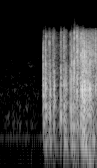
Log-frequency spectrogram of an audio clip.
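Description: A single quick burst of tarot cards being shuffled, close and crisp, rising out of near silence for about a second.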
